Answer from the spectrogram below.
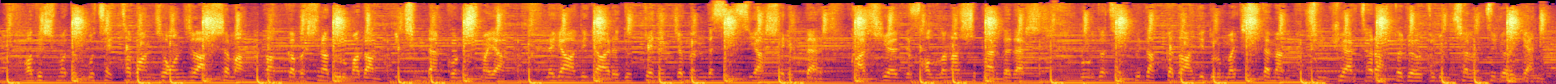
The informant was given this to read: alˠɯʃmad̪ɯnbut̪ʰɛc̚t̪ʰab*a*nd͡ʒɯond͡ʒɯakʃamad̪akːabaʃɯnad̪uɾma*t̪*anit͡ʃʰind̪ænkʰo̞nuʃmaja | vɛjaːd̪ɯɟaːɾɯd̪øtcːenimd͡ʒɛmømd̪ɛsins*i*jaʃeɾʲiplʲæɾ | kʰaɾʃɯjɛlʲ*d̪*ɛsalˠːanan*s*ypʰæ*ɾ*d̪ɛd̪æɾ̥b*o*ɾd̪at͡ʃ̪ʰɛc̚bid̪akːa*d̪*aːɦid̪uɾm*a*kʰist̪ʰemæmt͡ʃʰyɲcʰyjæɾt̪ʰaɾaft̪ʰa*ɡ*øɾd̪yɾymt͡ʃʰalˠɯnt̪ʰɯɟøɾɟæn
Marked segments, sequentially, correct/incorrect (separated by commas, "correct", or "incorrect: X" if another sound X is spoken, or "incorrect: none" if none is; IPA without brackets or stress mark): correct, incorrect: d̪, correct, correct, incorrect: ʃ, correct, incorrect: u, correct, correct, incorrect: ɟ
